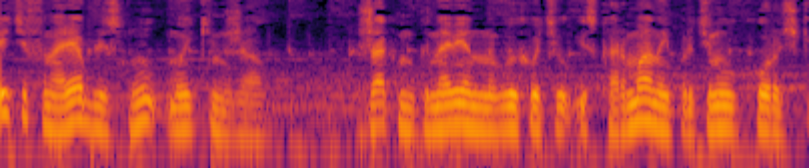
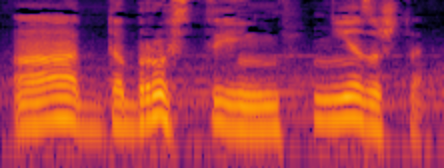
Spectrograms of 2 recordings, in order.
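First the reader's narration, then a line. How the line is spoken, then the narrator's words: Mumbled. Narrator (Russian): промямлил он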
